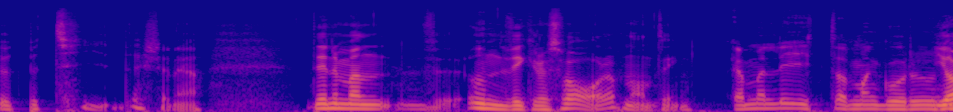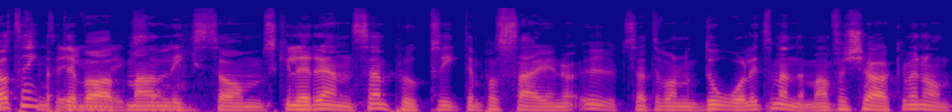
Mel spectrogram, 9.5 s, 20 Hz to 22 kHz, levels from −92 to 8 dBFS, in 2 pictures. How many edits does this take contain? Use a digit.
2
